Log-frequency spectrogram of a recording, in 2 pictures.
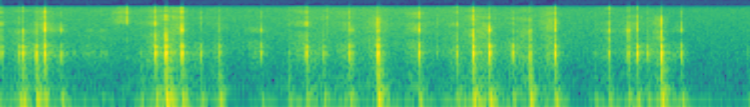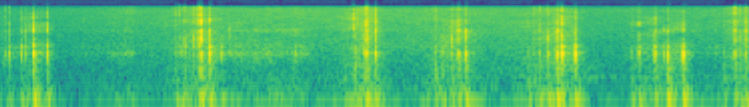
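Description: A closed, hollow hard-shell eyeglass case with a black croc-textured faux-leather cover lies on a bamboo mat while the long nails of both hands tap and scratch its top. Quick, dry clicks and taps come in dense bursts with brief pauses, over a soft scratching rustle and a low, hollow body.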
